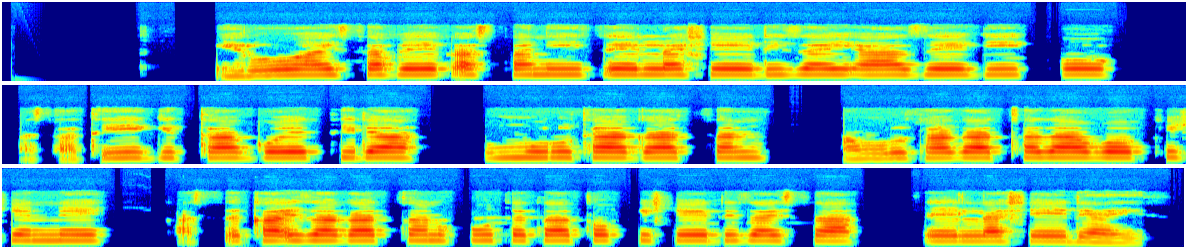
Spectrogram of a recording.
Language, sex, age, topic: Gamo, female, 18-24, government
